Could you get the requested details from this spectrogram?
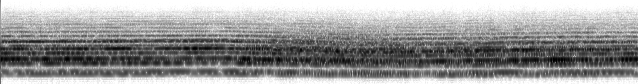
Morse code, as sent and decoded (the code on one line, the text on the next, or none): none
